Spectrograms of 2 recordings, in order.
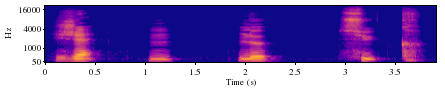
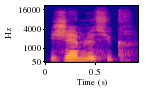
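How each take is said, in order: First: "J'aime le sucre" in separate pieces with pauses; broken-up phrase. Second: Said in the usual way. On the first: Shown as a demonstration. Teacher modelling the phrase for learners, piece by piece. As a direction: sound out "J'aime le sucre" bit by bit.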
